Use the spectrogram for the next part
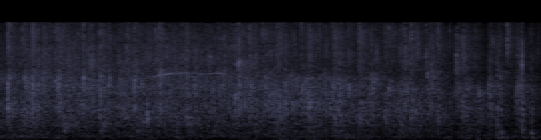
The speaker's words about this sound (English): Go on, well done. Give it a clap.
